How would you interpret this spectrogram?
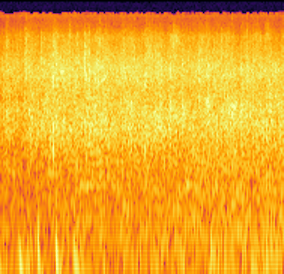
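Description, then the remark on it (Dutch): A crowd applauds steadily, a dense wash of many hands clapping at an even loudness with no voices on top, a few sharper individual claps standing out early on. “Geef de Heer een dame het applaus.”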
